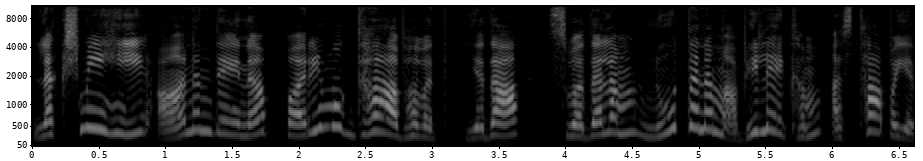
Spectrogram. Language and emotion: Sanskrit, happy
